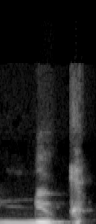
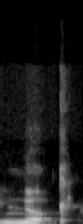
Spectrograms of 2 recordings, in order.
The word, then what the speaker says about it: nuke: PR pronunciation of a nuke some people say a Nook a Nook is different than a nuke so if you're having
